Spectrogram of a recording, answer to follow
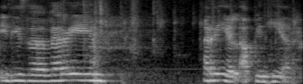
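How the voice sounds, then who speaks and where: In a Swiss accent, a woman speaks with ordinary pitch variation, with audible room echo and noticeable background noise in the recording. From Switzerland. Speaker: lifestyle vlogger. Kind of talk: baking tutorial. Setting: home kitchen. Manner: animated, playful, slips into put-on accents.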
